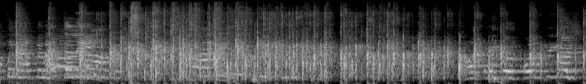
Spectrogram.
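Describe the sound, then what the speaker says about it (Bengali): Villagers clap their hands in a loud, sharp, uneven burst of applause that keeps going throughout, with voices talking and calling over the clapping. "এই যে আসতেছে, হাততালি হাততালি হাততালি।"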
